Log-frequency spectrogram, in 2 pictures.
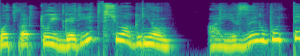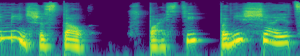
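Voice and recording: Someone is reading aloud in a natural voice. Nothing much sounds behind them.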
